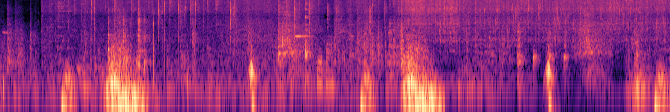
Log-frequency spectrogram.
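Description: Cumin seeds sizzling in hot oil in a kadhai, with a steady frying hiss. About eight seconds in, the sizzle grows louder as chopped onions go into the oil. A few low knocks of utensils on the pan are heard.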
